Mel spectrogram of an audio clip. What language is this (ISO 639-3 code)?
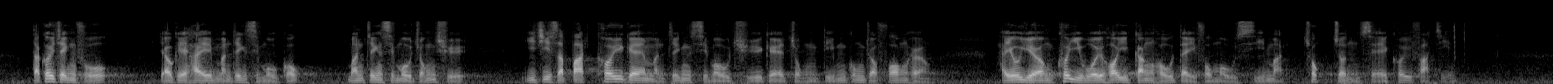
yue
